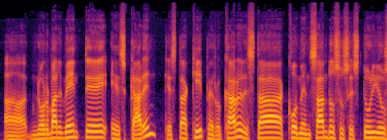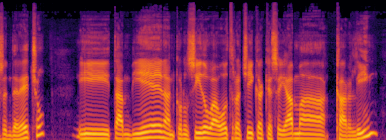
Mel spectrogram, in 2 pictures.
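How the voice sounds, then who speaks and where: A man hosting a podcast, asking his guest questions and explaining the topic in a measured, friendly way. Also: medium pitch, no room sound, clean studio sound. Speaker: podcast host.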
